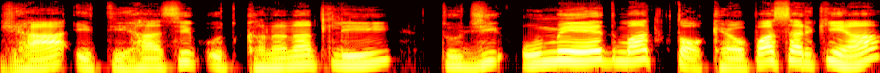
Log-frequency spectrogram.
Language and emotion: Goan Konkani, happy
